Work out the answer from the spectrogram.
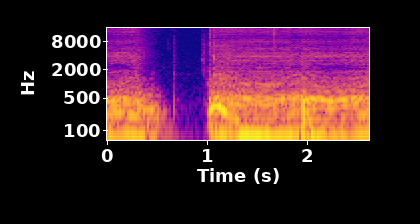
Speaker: beautiful you can hear the motor going as well to screen them over wow so we know that works so we've got wipers working they're all set up all tightened down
